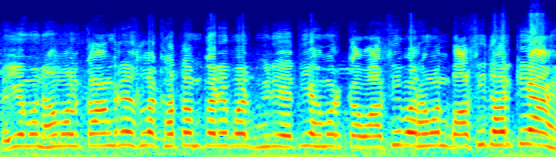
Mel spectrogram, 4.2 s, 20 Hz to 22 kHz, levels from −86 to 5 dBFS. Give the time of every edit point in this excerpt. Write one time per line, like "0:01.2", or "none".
0:02.2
